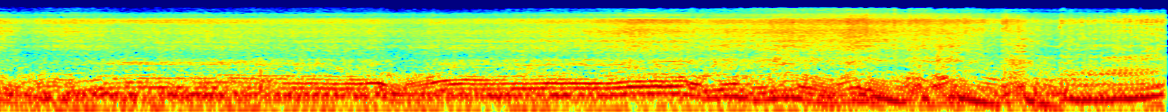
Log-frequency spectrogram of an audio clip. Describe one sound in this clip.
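A quad bike engine revs and roars as it approaches.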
